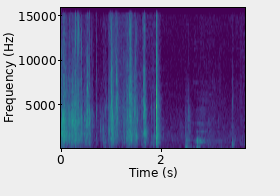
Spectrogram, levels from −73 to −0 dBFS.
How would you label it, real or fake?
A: real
